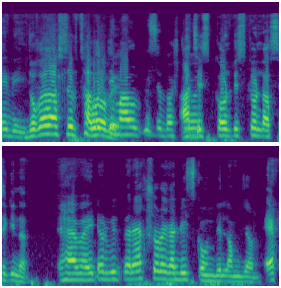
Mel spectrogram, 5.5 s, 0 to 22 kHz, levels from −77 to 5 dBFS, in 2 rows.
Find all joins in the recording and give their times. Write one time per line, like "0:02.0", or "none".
0:01.9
